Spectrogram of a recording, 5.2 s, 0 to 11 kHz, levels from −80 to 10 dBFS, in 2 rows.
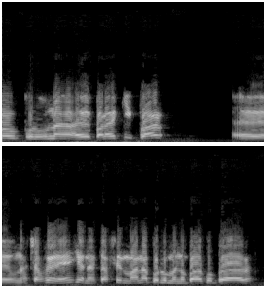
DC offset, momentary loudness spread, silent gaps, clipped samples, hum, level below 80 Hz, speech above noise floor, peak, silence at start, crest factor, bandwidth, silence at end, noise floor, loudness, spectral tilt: under 0.1%; 7 LU; none; under 0.1%; none; -56 dBFS; 45 dB; -2 dBFS; 0 s; 18 dB; 9.6 kHz; 0.15 s; -63 dBFS; -17 LUFS; -3.5 dB/octave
